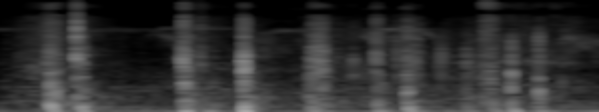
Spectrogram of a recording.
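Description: A series of short, irregular knocks and taps, about seven in two seconds.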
